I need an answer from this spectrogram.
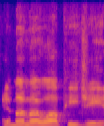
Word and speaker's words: MMORPG: Am I pronouncing that? MMORG? It's MMORPG.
